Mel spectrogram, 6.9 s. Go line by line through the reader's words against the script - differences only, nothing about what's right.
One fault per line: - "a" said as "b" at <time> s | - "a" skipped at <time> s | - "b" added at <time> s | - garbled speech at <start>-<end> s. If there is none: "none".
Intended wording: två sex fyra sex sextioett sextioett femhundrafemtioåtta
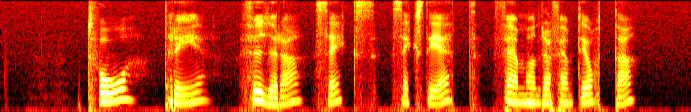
- "sex" said as "tre" at 1.6 s
- "sextioett" skipped at 4.8 s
